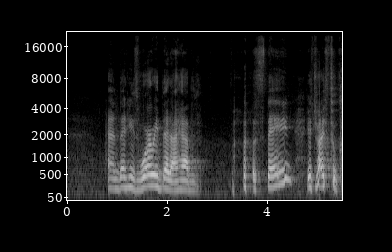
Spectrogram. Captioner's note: laughing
